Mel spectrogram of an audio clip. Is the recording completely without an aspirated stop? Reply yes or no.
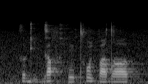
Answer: no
